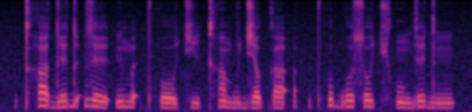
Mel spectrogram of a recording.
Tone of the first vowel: falling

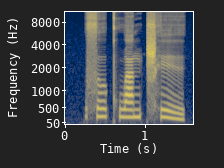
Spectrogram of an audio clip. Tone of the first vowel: high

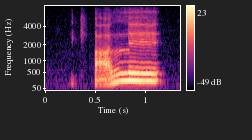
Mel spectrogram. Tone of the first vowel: low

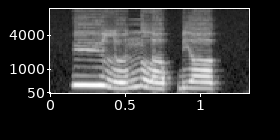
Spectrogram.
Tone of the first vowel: high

